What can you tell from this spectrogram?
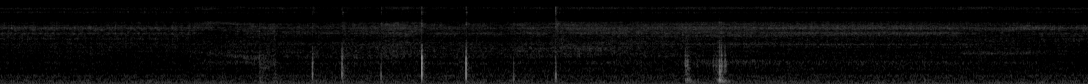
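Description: Handling of a fidget spinner: about ten light clicks and taps over a few seconds, the loudest about four seconds in, over a steady hiss.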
